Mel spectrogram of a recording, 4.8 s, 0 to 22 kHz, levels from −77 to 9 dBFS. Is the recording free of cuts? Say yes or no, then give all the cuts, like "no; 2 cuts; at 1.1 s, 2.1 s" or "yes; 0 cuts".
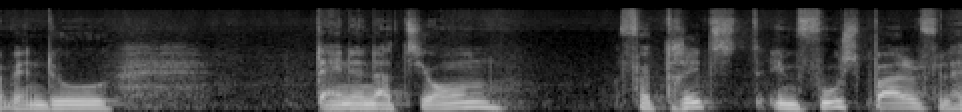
yes; 0 cuts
